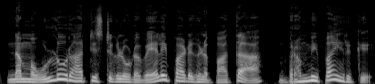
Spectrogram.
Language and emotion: Tamil, surprised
